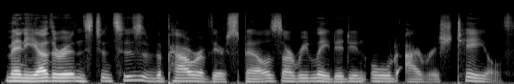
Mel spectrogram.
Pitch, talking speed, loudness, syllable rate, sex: 145 Hz, 175 wpm, -19 LUFS, 4.8 syllables/s, female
